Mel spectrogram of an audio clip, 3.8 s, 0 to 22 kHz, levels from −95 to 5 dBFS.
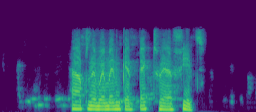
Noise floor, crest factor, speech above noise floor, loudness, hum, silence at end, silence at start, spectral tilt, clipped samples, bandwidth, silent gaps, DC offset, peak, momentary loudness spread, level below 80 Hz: -52 dBFS; 16 dB; 37 dB; -16 LUFS; none; 0.8 s; 0.4 s; -6.5 dB/octave; under 0.1%; 7.6 kHz; none; under 0.1%; -2 dBFS; 22 LU; -48 dBFS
